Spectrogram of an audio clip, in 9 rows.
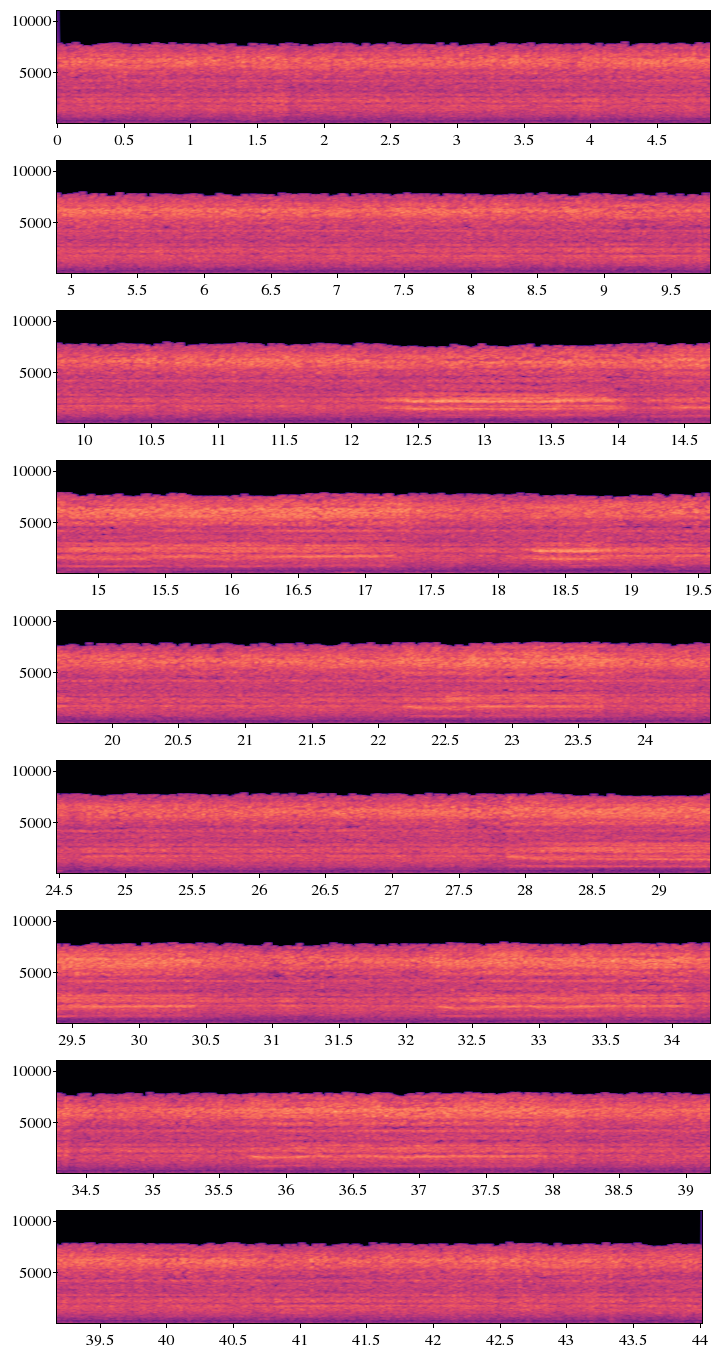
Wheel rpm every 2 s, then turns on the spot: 230, 240, 230, 230, 230, 230, 220, 220, 230, 230, 230, 230, 230, 230, 220, 230, 230, 230, 230, 230, 230, 230.
none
